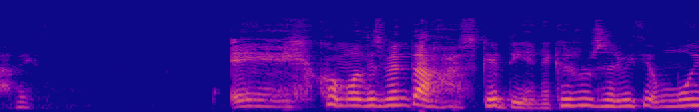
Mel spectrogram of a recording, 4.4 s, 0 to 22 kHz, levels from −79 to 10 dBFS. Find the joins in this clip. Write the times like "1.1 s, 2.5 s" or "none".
none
